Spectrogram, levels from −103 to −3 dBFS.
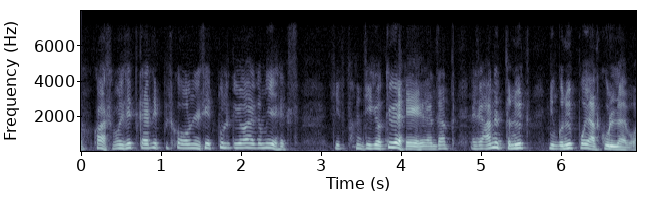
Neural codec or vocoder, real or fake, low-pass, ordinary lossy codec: vocoder, 22.05 kHz, 80 mel bands, Vocos; fake; 7.2 kHz; none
